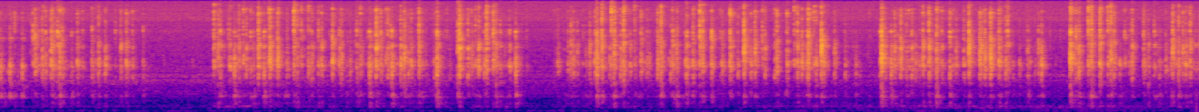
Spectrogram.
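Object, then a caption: Plastic mechanical keyboard. Fingertips of both hands type rapidly and continuously on a compact white plastic mechanical keyboard with backlit keycaps and a hollow case. Dense, bright, clicky key taps with almost no low end come in bursts, broken by two short pauses.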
